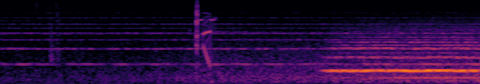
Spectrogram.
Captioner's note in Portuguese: som de clique; lamento melódico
